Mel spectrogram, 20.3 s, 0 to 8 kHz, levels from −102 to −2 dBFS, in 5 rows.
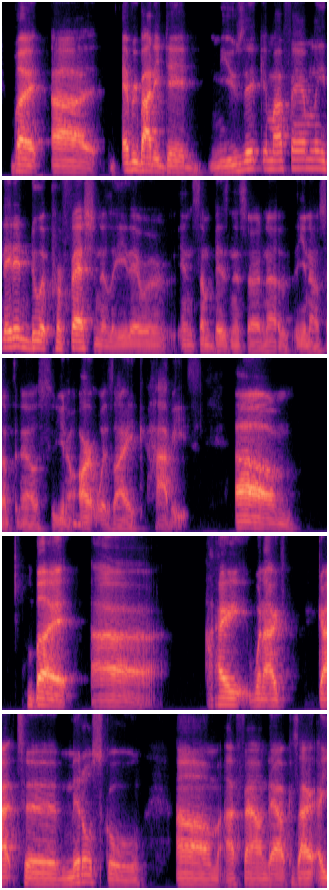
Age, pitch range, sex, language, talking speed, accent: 20-39, 80-95 Hz, male, English, 140 wpm, American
